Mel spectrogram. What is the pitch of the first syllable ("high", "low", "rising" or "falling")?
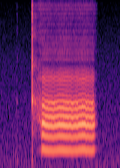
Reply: high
